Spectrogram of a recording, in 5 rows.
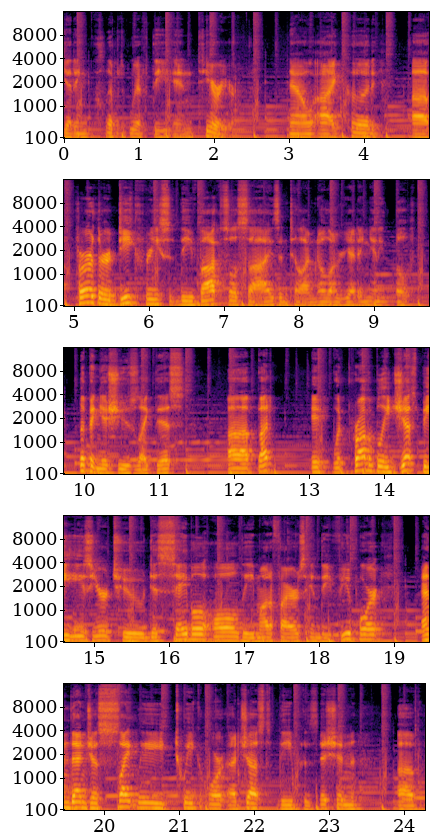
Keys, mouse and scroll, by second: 0.3 middle click, 0.8 scroll up 4, 1.0 middle click, 1.4 middle click, 2.4 shift+middle click, 2.8 scroll up 2, 9.7-12.7 scroll up 1, 17.5 click, 18.3 click, 18.9 middle click, 19.2 Tab, 20.3 scroll up 1, 21.4 click, 21.8 4, 22.6 shift+click.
